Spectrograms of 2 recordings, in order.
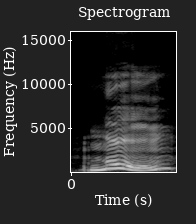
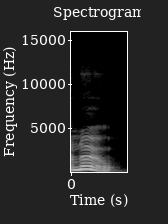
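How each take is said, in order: First: "No" as French "non", nasal vowel; French pronunciation. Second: Said in the usual way. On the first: Shown as a demonstration. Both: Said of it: "is French for no".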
